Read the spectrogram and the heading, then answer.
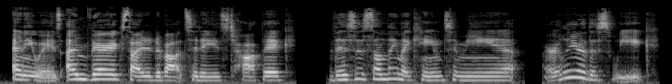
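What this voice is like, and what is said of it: Weird voice from a cold. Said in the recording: “I have a little bit of a weird voice happening right now. Came down with a little bit of a cold”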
